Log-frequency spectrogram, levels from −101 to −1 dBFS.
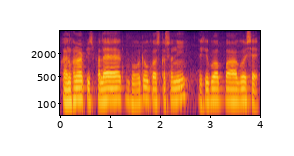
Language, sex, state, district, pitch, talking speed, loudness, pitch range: Assamese, male, Assam, Hailakandi, 125 Hz, 105 wpm, -19 LUFS, 120-130 Hz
